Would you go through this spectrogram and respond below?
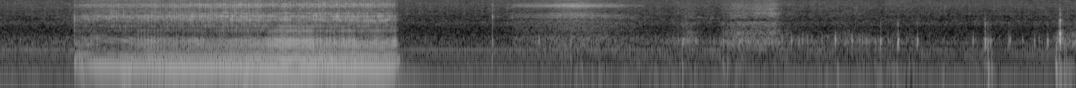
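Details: Pebbles, a sleeping English bulldog, snoring very loudly indoors: one long, harsh, rumbling breath of about two seconds with a low droning tone, followed by quiet room noise and small clicks.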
